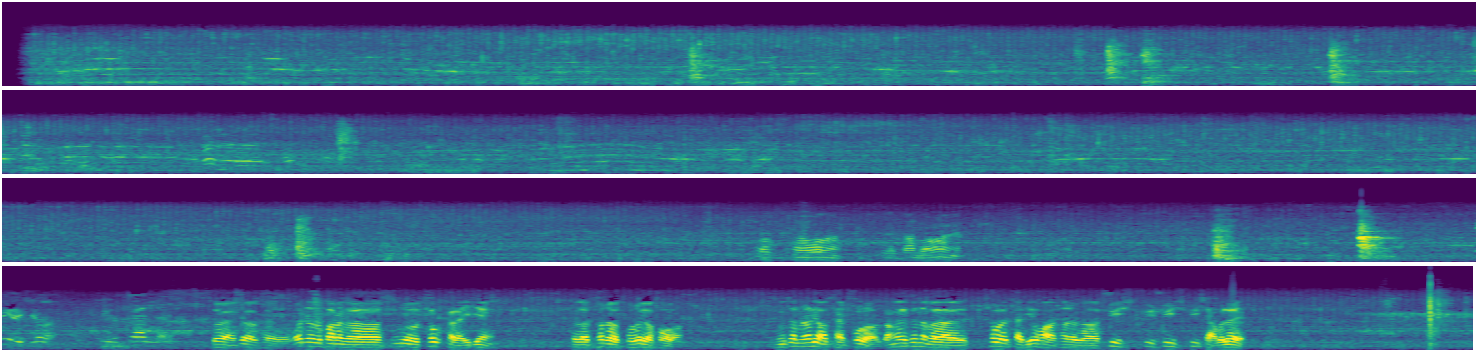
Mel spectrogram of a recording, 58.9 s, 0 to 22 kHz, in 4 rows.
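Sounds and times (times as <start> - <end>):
vibrating screen running: 0.2 - 58.9
voices talking: 0.3 - 58.9.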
